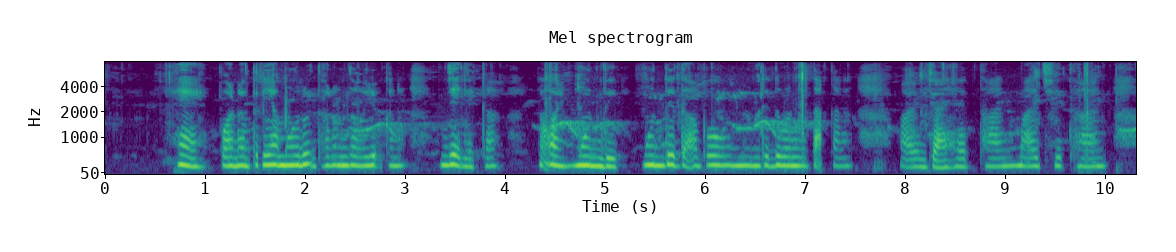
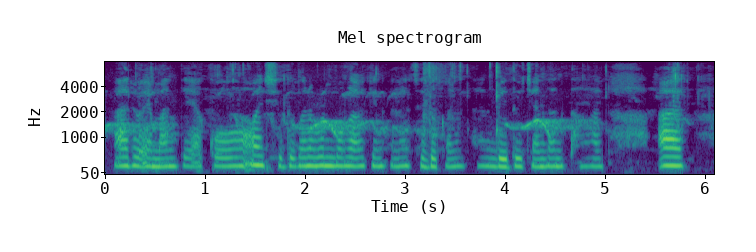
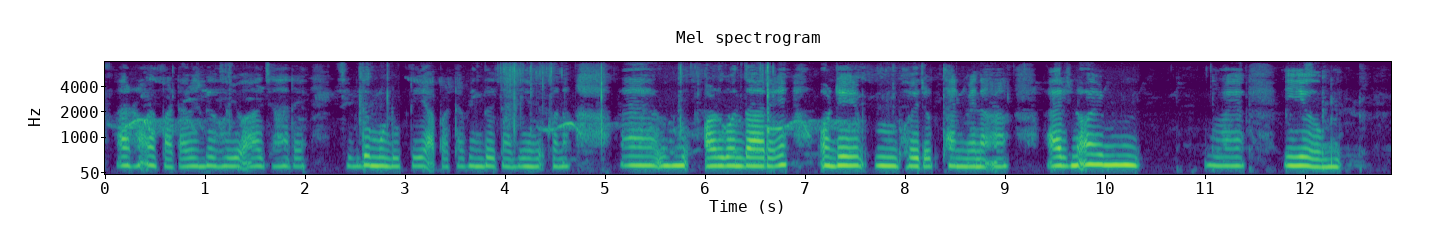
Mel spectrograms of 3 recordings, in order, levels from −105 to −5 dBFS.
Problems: background conversations at intervals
